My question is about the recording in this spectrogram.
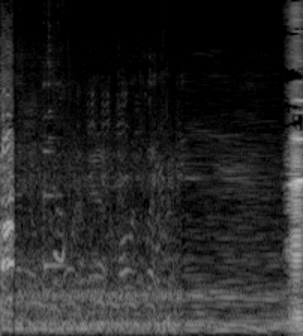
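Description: Metal baseball bat striking the ball near the end: one sharp ping that keeps ringing afterwards, the hit that goes for a single.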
